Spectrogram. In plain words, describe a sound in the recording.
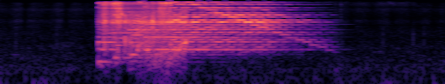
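A cheerful electronic jingle plays from a tablet speaker.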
